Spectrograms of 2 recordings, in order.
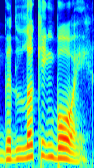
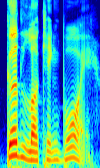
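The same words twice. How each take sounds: First: The stress falls on looking and boy. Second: The stress falls on the word good. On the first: The speaker calls it wrong. "looking boy, stress, stress" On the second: The speaker calls it right. "When it becomes the adjective and it's hyphenated"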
